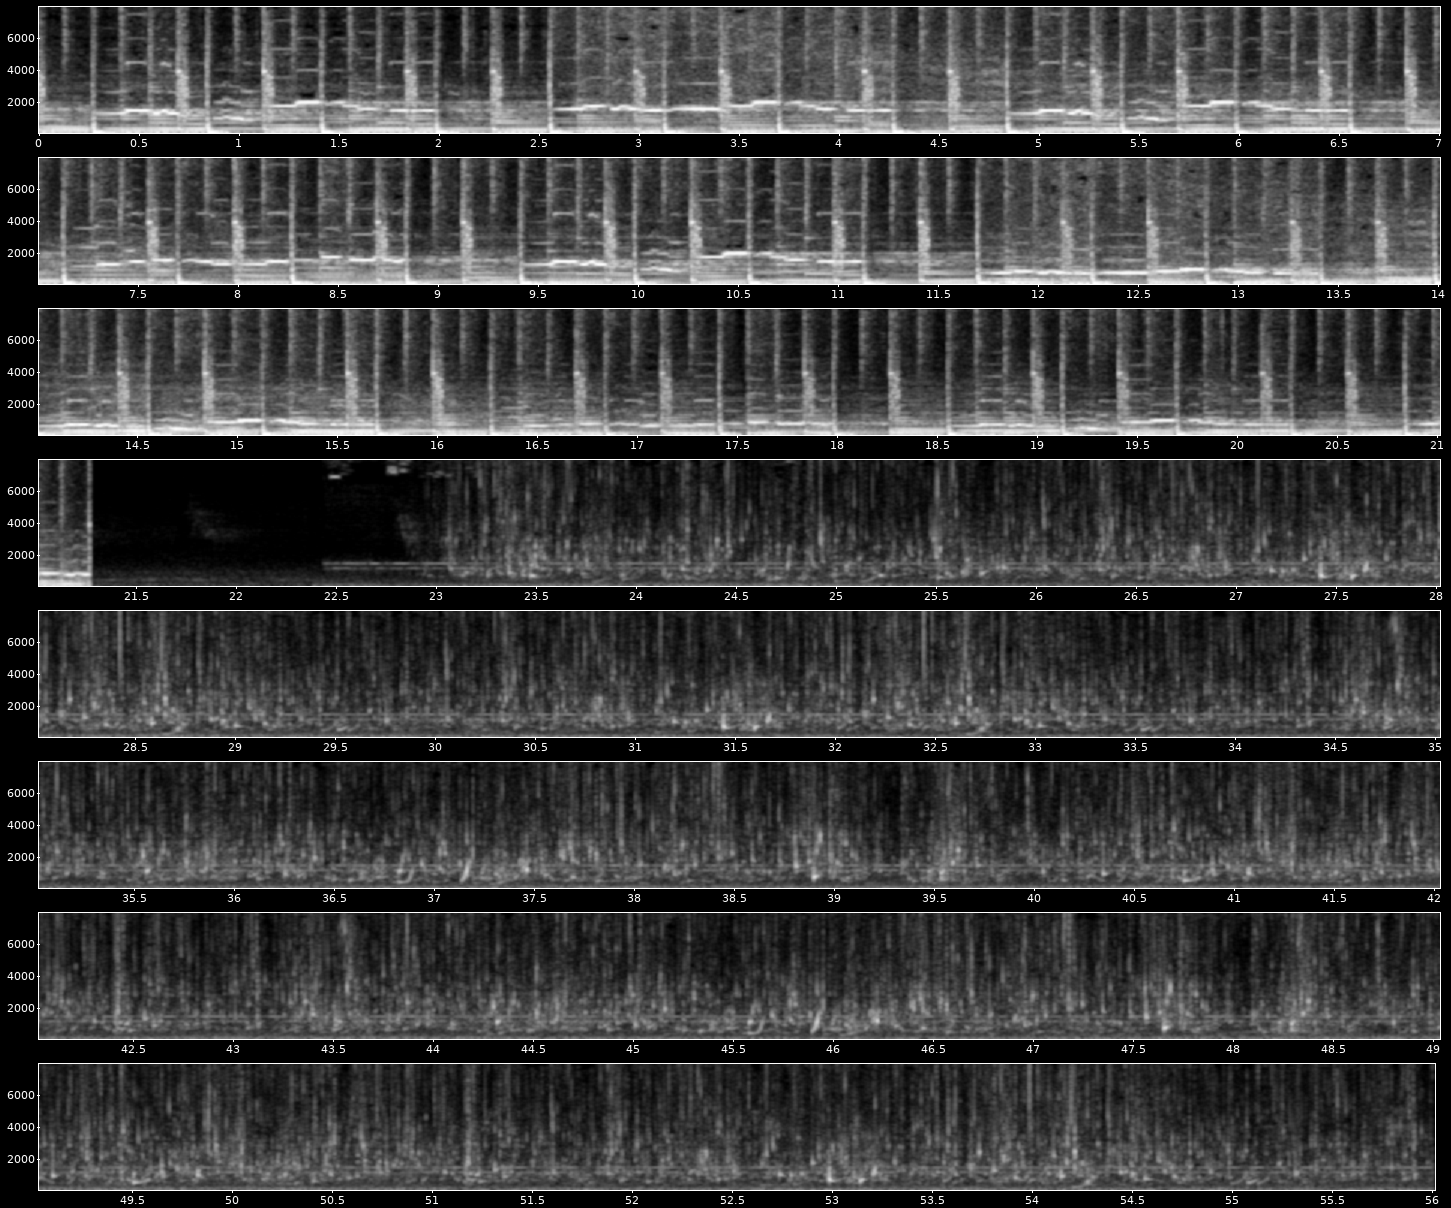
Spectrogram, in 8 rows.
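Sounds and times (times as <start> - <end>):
water pouring and splashing: 0.0 - 21.1, 22.8 - 56.0
pump motor whine: 0.0 - 21.3.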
